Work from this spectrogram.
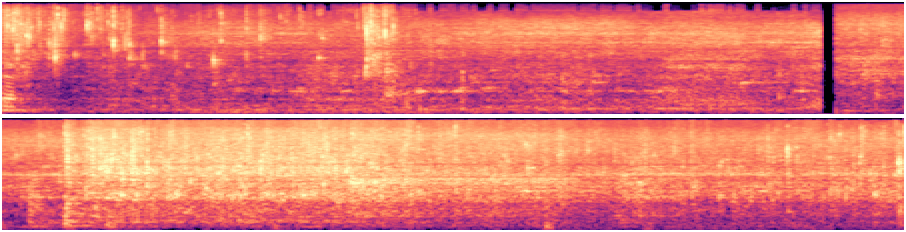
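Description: A household tap runs with dirty, discoloured water after a water main failure, a steady rushing gush that swells louder midway and continues alone without talk.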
